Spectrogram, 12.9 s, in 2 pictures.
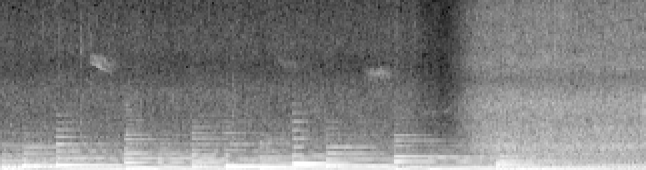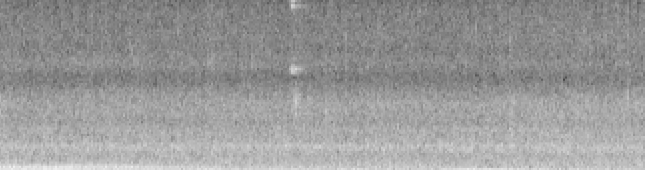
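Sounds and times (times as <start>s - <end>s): background music: 0.0s - 9.0s
heavy rain on pavement: 0.0s - 12.9s.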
